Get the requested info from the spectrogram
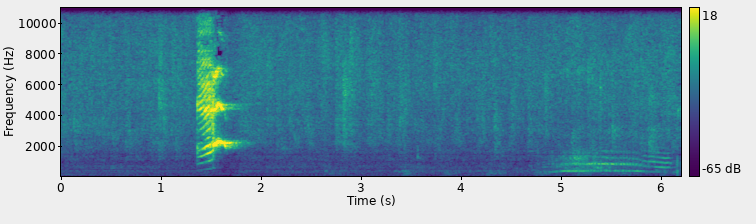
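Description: A baby's sharp, high-pitched rising squeal about a second and a half in, then a longer, softer falling 'ooh'-like coo near the end, over a faint hiss of rain.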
